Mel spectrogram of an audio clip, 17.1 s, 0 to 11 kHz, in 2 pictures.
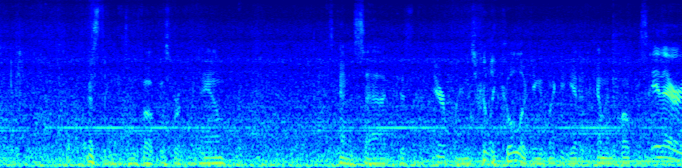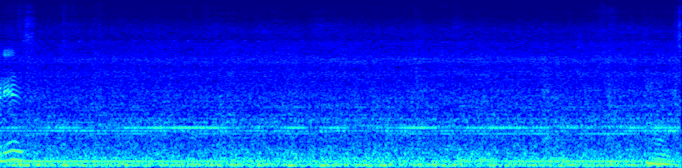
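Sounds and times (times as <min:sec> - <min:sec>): ventilation rush and hum: 0:00.0 - 0:17.0.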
